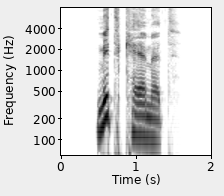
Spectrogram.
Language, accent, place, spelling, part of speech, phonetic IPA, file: German, Germany, Berlin, mitkämet, verb, [ˈmɪtˌkɛːmət], De-mitkämet.ogg
- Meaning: second-person plural dependent subjunctive II of mitkommen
